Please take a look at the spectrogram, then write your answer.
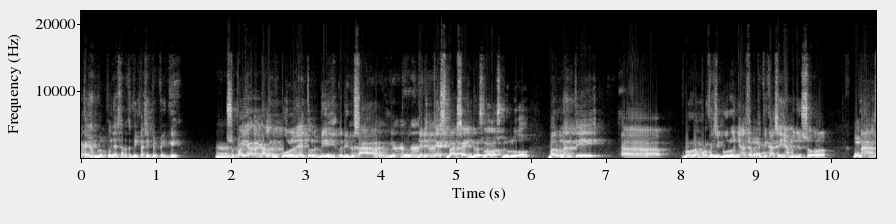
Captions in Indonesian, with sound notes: yang belum punya sertifikasi PPG supaya talent pool-nya itu lebih lebih besar gitu. Jadi, [tertawa] tes bahasa Inggris lolos dulu baru nanti ee program profesi gurunya, sertifikasinya menyusul.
